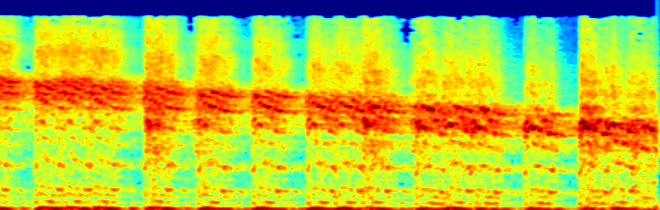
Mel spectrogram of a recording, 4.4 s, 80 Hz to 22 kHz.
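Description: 1990s hardcore techno from a DJ mix in a breakdown: the kick drum drops out, leaving a pulsing bass line and a bright synth sweep that slowly falls in pitch.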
